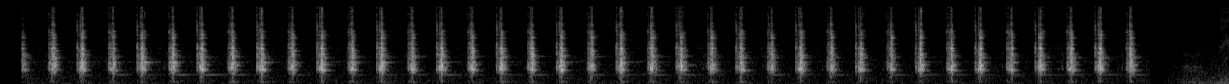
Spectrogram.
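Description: Clock ticking sound effect: steady, evenly spaced ticks at about three and a half a second over a faint steady tone. The ticks stop just before the end.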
